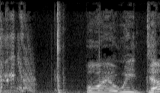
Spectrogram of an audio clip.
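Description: A DJ mix played on a DJ controller stops abruptly about half a second in. A single sharp click follows.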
